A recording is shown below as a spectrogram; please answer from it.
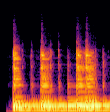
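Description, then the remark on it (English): A loud sad punk song about being queer, trans, and black kicks in abruptly, with thick distorted guitar chords hammering out a driving, steady rhythm, with no voices heard. “They make sad punk songs about being queer, trans, and black.”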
